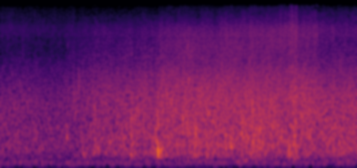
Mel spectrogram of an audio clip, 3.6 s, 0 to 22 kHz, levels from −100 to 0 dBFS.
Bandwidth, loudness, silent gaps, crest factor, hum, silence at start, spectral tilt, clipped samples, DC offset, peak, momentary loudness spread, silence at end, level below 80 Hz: 19.5 kHz; -40 LUFS; none; 22 dB; none; 0 s; -1.5 dB/octave; under 0.1%; under 0.1%; -20 dBFS; 12 LU; 0 s; -84 dBFS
